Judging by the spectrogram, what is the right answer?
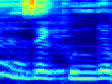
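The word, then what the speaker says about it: Sekunde: যুক্ত করে দিতে হবে ডি মিনুটেন ওকে ডিজেকুন জেকুন্ডে মানে হচ্ছে সেকেন্ড যদি বলা হয় সেকেন্ড গুলো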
